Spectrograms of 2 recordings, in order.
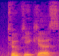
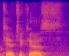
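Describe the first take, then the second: First: The name is said with a Greek-style pronunciation. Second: The name is said with an English-style pronunciation. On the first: The speaker calls it right. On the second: The speaker calls it wrong.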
